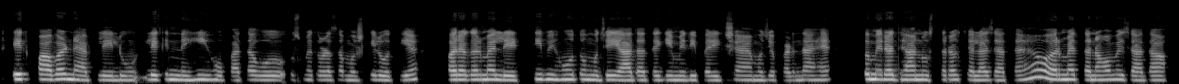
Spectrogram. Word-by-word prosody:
एक 240 0 +7
power 235 +1 +4
nap 215 -4 +3
ले 200 -1 0
लूँ। 200 0 -2
लेकिन 220 0 +2
नहीं 210 +1 +2
हो 215 -2 -2
पाता 195 +2 -5
वो 205 -1 -2 0.2
उसमें 215 0 -10
थोड़ा-सा 205 0 -5
मुश्किल 200 +2 -6
होती 200 0 -3
है। 230 +3 0 0.3
और 220 - +5
अगर 220 0 +3
मैं 225 0 +4
लेटती 205 +3 0
भी 235 0 +3
हूँ, 225 +1 +2
तो 225 0 -3
मुझे 210 -1 +1
याद 195 -1 +2
आता 200 0 -3
है - - -1
कि 205 +1 -2
मेरी 200 0 0
परीक्षा 195 +2 -4
है, 205 0 -2
मुझे 200 0 -4
पढ़ना 195 +2 -4
है। 210 - -2 0.3
तो 240 - +5
मेरा 225 -1 +6
ध्यान 220 0 +2
उस 215 -2 -2
तरफ 220 +1 -2
चला 200 -1 0
जाता 200 +1 -5
है 255 +8 0
और 295 -9 +4
मैं 230 0 +4
तनाव 210 0 +1
में 225 0 +1
ज़्यादा 200 -1 -3
210 Hz, 235 wpm, -24 LUFS, 200-220 Hz, 0.3 s, एक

